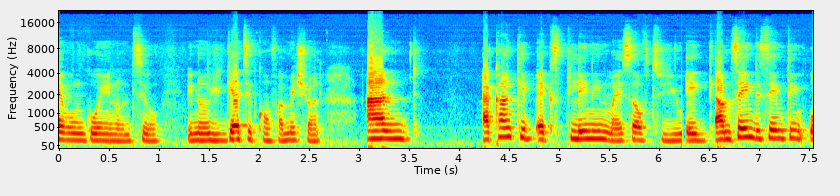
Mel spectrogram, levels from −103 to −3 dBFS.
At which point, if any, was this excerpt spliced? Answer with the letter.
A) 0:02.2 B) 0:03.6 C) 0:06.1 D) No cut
C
